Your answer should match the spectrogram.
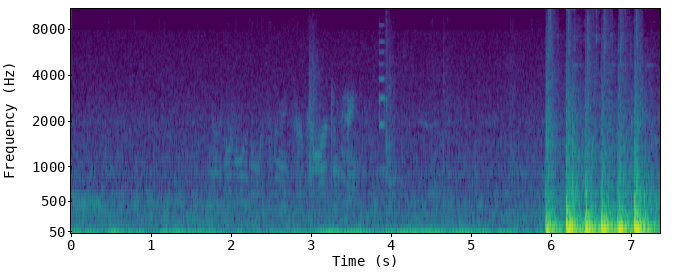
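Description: A phone call is being dialed in a kitchen at home: short, faint electronic beeps and tones over a low steady hum, then a burst of loud, heavy, repeated thuds in the final seconds.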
